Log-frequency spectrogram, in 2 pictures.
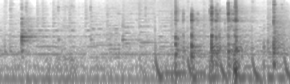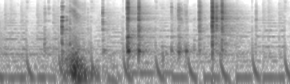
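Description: Stainless steel mixing bowls and metal utensils clinking and knocking as they are handled, a series of sharp clatters with a heavier thump about halfway through, over faint background music.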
